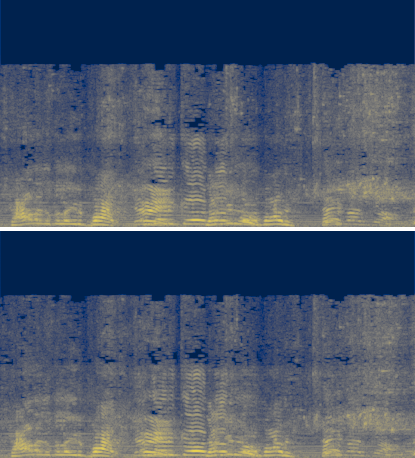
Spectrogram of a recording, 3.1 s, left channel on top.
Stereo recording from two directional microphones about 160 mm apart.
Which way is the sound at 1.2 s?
20° right (ahead or behind).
